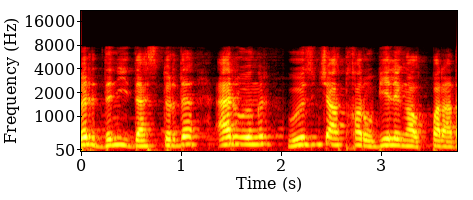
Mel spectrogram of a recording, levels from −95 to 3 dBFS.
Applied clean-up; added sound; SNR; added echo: none; none; none; reverberation time 0.4 s.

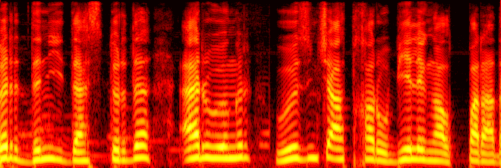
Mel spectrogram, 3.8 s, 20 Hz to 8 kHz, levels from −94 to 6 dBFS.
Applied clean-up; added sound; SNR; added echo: none; none; none; none.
